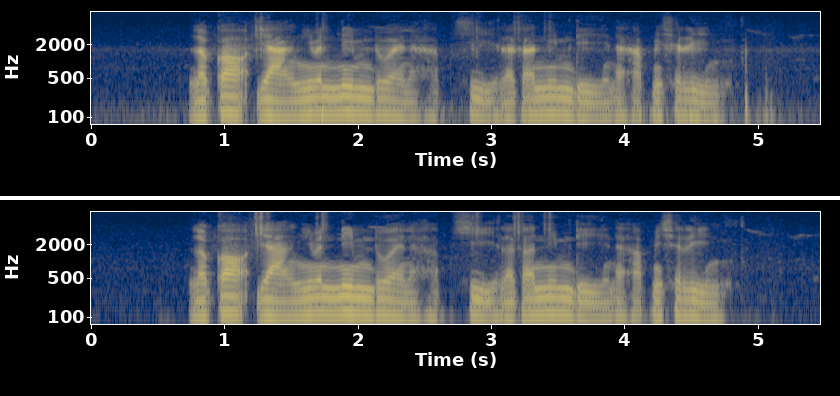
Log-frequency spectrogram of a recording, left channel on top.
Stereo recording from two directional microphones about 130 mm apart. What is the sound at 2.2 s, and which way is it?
Speech, 45° right (ahead or behind).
